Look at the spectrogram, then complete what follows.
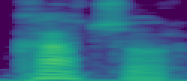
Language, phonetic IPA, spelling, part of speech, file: Polish, [ˈkat͡ʃɔr], kaczor, noun, Pl-kaczor.ogg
